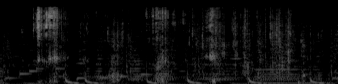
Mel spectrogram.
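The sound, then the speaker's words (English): Lay's yogurt and herb potato chips crunching as they are bitten and chewed: many crisp, brittle crackles in quick, uneven succession, with no talking. “Okay, so this is the Lay's yogurt and herb.”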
